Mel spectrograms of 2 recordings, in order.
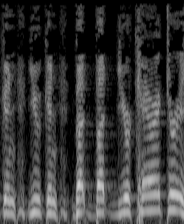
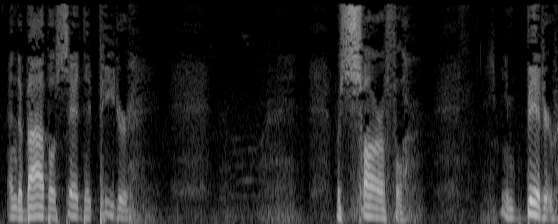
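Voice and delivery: hushed sorrow; 4 semitones lower than usual. A narrator's reading. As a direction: drop it down for Peter's grief. Quiet sorrowful retelling after preaching.

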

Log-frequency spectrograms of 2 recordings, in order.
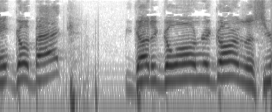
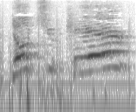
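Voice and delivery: higher, much softer, slower frightened plea; 7 semitones higher, 11 dB quieter, slower than usual. Acted. Disciples in the sinking boat asking Jesus, in a soft scared higher plea. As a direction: let it shrink to a small scared cry.

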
